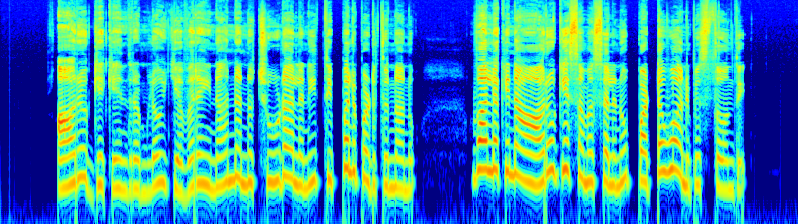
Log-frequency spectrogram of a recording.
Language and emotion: Telugu, sad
